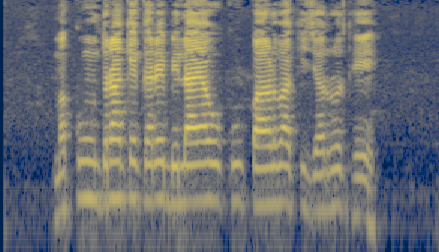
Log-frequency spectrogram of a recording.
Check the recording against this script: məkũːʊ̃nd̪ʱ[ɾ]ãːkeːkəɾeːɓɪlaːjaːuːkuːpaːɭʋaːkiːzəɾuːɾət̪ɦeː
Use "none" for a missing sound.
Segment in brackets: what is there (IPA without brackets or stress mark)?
ɾ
